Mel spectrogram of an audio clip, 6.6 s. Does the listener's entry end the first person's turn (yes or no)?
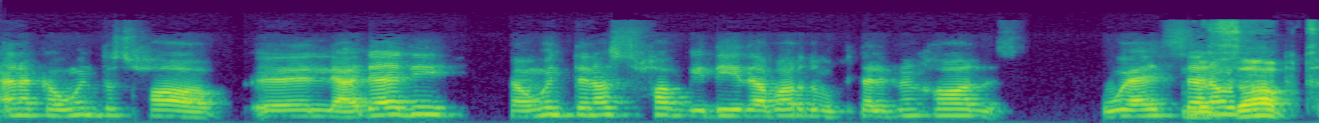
no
